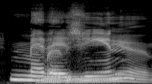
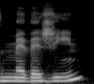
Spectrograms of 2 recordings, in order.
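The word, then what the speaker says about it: Medellín: So, the happy news of the week is in Colombia, in the city of Medellin. Wait, in Colombia, they pronounce it as Medellin. And in Spain, or the Spanish, they say Medellin.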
